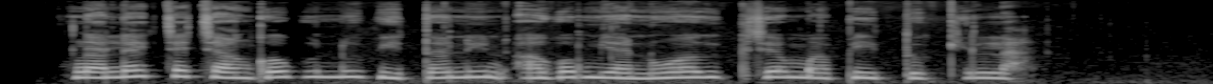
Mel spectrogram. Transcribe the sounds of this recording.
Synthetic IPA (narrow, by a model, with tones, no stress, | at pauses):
ŋa˨lɛ˦k̚t͡ʃa˦t͡ʃa˨ŋɡo˦bu˦nu˦bi˨ta˦ni˦na˨ɣɔ˦mja˨nwa˦ɣi˦kt͡ʃe˦ma˨pi˦tu˨kɪ˦la˨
